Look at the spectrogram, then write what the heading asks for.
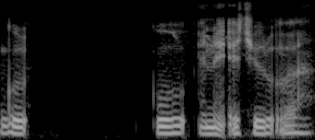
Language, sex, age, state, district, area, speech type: Santali, male, 18-30, Jharkhand, Pakur, rural, spontaneous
